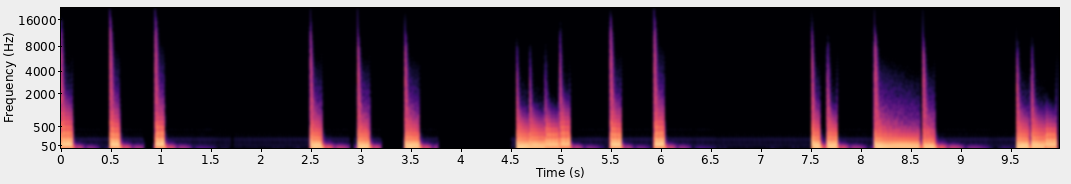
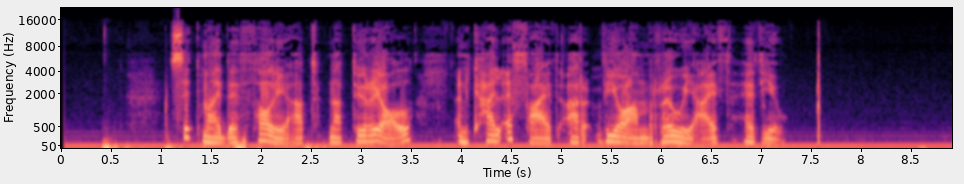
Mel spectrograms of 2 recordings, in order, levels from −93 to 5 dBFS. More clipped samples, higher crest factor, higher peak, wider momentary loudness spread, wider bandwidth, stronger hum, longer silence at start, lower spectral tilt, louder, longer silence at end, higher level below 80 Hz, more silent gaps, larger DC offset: neither; about the same, 14 dB vs 14 dB; about the same, 0 dBFS vs 0 dBFS; second, 8 LU vs 18 LU; second, 9 kHz vs 16 kHz; first, 60 Hz at -40 dBFS vs none; about the same, 0 s vs 0.05 s; first, -8 dB/octave vs -4.5 dB/octave; about the same, -16 LUFS vs -14 LUFS; about the same, 0 s vs 0 s; first, -16 dBFS vs -26 dBFS; first, 0.83-0.92 s, 2.89-2.93 s, 3.20-3.42 s, 3.77-4.49 s vs none; neither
